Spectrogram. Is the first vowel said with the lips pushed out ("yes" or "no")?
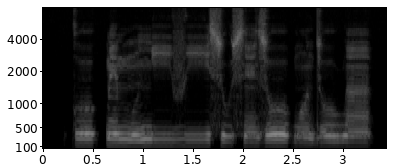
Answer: yes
